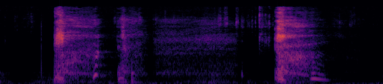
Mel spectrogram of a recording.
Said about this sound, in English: Sorry, it's always when I record the podcast that I have allergies, my cough.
